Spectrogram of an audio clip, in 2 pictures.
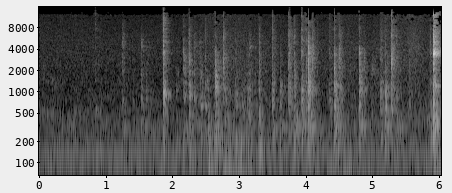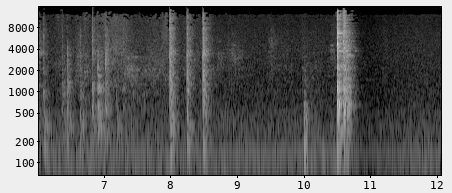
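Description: Metal pots, lids and utensils clinking and knocking as they are handled and set down on a kitchen counter, a scatter of sharp clinks over several seconds. A brief louder burst of noise comes about ten and a half seconds in, over a faint steady low hum.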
